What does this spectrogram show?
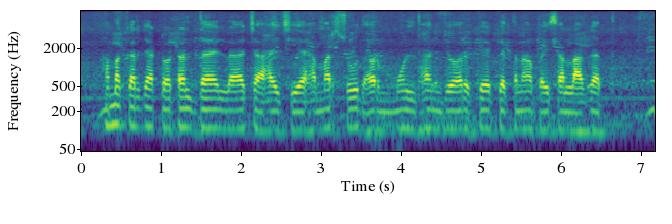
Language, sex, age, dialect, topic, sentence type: Maithili, male, 18-24, Angika, banking, question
